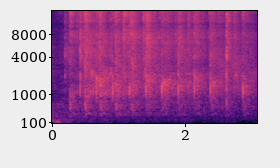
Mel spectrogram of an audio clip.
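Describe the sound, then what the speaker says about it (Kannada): An audience claps in applause for the police department at a guest speech event in Vijayapur, a steady, fairly loud patter of many hands sustained throughout. "ಮತ್ತೊಮ್ಮೆ ನಮ್ಮ ಪೊಲೀಸ್ ಡಿಪಾರ್ಟ್ಮೆಂಟ್ಗೆ ನಮ್ಮ ಮಕ್ಕಳ ಪರವಾಗಿ ಹಾಗೂ ಪಾಲಕರ ಪರವಾಗಿ ಮತ್ತೊಮ್ಮೆ ಚಪ್ಪಾಳೆ."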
